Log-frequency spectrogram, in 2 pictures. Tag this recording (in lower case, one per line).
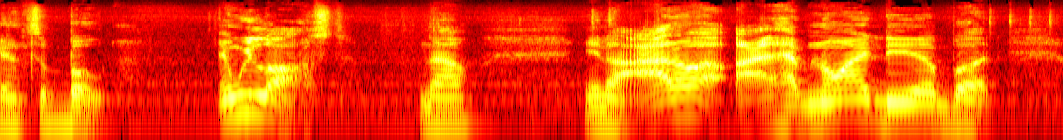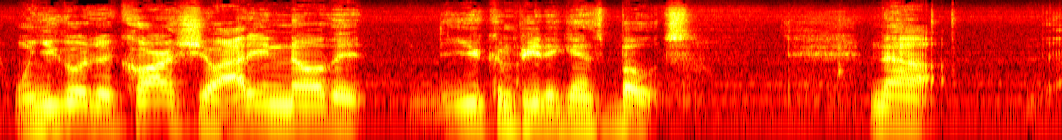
speech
